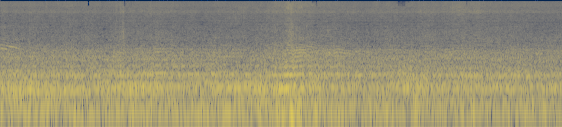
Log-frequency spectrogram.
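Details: A steady low droning from bees that briefly rises in loudness near three seconds, then settles back to an even hum.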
